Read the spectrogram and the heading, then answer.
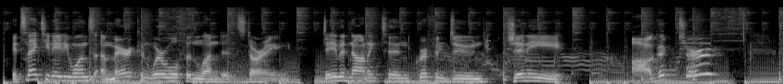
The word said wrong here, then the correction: Naughton: I'm pretty sure you've pronounced every person's name wrong. – I know. David Naughton, Griffin Dunne.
